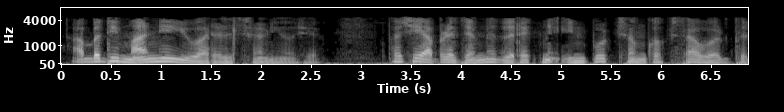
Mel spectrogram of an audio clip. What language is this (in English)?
Gujarati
